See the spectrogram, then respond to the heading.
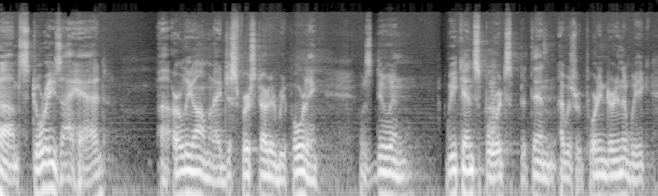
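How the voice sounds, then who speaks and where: A man's very deep, low voice at a moderate pace with fairly even intonation. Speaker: retired TV news anchor. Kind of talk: casual interview, storytelling.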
